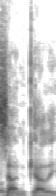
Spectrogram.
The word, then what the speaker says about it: Satin Cali: Satin Cali? Satin Cali.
